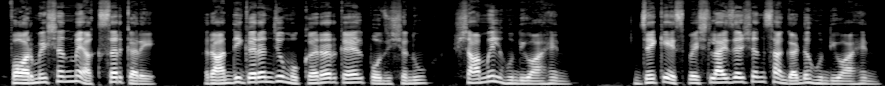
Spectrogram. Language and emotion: Sindhi, neutral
